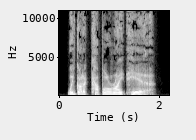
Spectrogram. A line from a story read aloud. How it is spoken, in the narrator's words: A person believed to be Reinol shouted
